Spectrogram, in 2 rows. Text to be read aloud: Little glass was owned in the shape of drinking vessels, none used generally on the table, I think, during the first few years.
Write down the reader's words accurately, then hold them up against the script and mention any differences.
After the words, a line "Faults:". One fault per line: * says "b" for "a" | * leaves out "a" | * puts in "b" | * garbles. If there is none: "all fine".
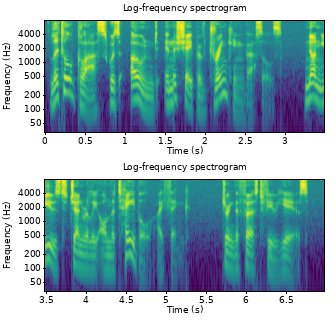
Little glass was owned in the shape of drinking vessels, none used generally on the table, I think, during the first few years.
Faults:
all fine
